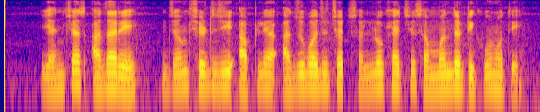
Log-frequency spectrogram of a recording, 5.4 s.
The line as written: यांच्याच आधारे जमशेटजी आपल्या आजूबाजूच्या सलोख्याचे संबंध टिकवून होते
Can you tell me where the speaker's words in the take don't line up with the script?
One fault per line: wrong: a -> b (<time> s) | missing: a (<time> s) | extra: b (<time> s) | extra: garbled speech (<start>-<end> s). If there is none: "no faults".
no faults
